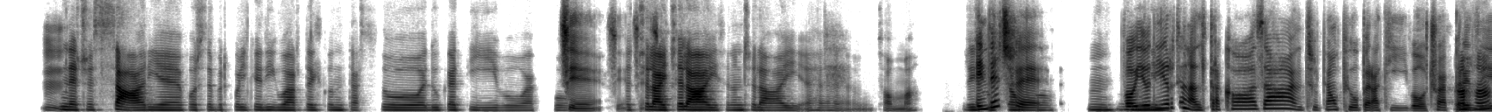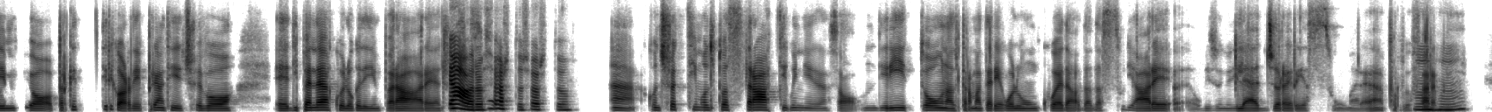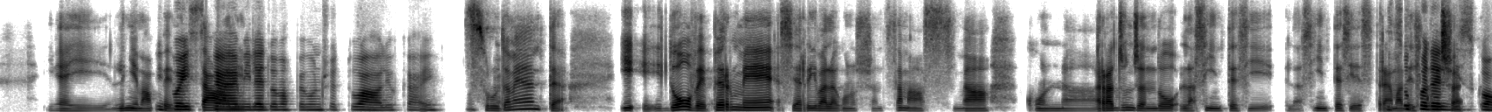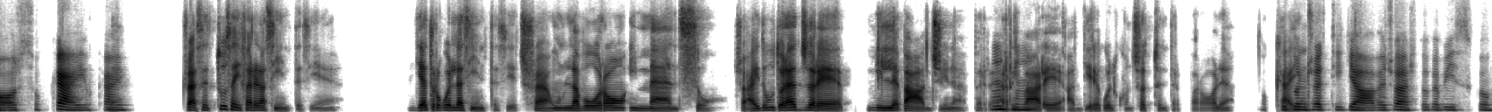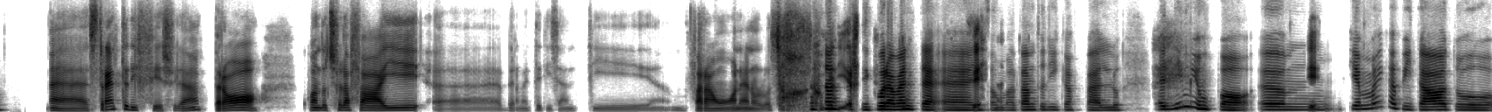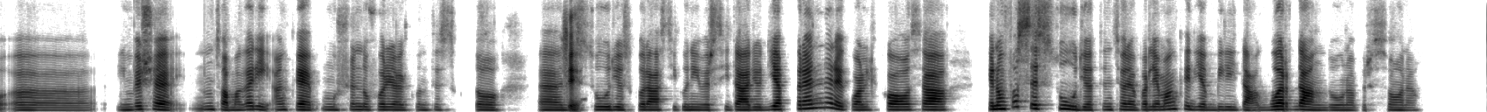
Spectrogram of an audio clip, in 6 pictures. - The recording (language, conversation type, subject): Italian, podcast, Come impari meglio: ascoltando, leggendo o facendo?
- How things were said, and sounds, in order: giggle; other background noise; "proprio" said as "propio"; "Assolutamente" said as "Solutamente"; background speech; chuckle; laughing while speaking: "so come dirti"; chuckle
